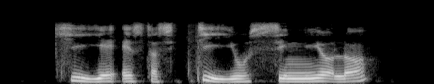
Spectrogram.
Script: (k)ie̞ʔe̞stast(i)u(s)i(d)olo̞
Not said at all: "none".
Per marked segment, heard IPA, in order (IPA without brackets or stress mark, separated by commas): kʰ, i, s, n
